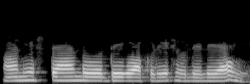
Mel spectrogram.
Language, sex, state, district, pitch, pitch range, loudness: Marathi, female, Maharashtra, Pune, 175 Hz, 170-180 Hz, -15 LUFS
